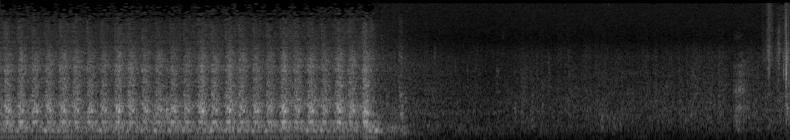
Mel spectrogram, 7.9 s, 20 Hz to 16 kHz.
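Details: Renault Clio phase 1 track car after a jump start with the leads connected incorrectly: starter spins evenly for about four seconds without catching, then stops. Engine cranks but won't start.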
